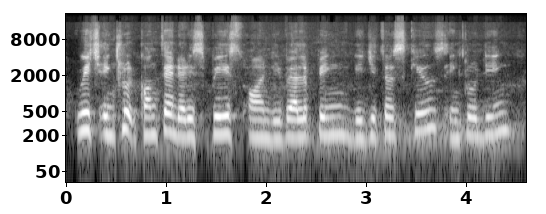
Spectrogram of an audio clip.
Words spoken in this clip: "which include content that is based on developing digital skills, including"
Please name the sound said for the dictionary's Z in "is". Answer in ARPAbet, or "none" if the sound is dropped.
S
